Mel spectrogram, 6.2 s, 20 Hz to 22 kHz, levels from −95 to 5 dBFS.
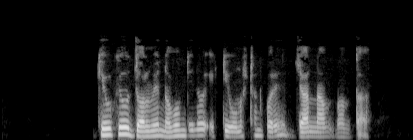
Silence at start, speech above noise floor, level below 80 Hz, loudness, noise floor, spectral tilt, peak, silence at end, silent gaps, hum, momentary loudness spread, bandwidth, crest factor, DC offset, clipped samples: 1.45 s; over 72 dB; -58 dBFS; -18 LUFS; under -90 dBFS; -10 dB/octave; -2 dBFS; 0.7 s; none; none; 16 LU; 5.8 kHz; 18 dB; under 0.1%; under 0.1%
